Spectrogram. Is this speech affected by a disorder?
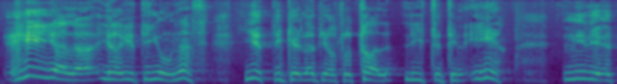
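Yes: cerebral palsy; uses assistive aids, has personal assistant; aged 43; speech atypical, jokes listeners might think it is Danish.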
